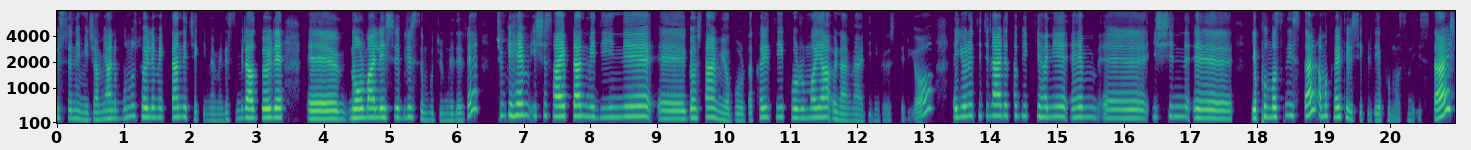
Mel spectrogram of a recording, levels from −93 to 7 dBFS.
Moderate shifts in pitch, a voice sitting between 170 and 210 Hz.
No: average, 4.0 semitones; high, 235 Hz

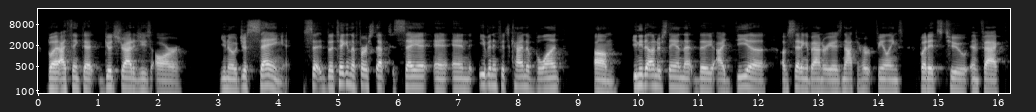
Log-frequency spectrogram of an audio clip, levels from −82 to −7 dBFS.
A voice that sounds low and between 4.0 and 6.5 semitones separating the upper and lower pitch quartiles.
No: low, 115 Hz; average, 3.3 semitones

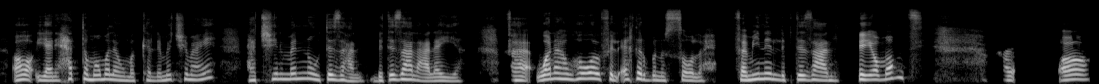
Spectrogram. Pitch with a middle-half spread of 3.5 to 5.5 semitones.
Yes: average, 4.0 semitones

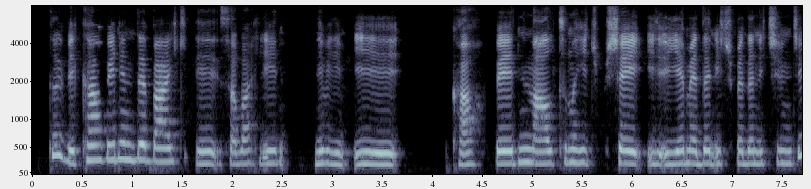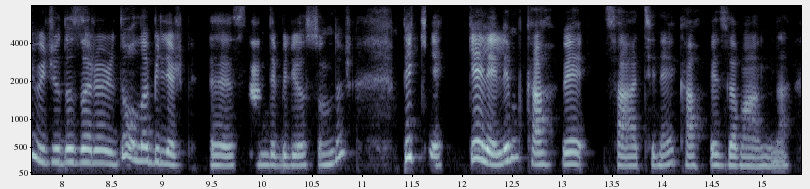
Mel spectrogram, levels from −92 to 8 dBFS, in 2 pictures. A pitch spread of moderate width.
Yes: average, 3.9 semitones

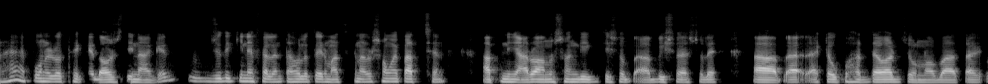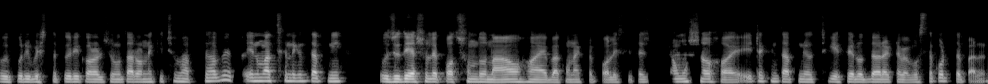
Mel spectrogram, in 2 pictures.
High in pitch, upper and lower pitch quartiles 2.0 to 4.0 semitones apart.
No: low, 120 Hz; narrow, 2.5 semitones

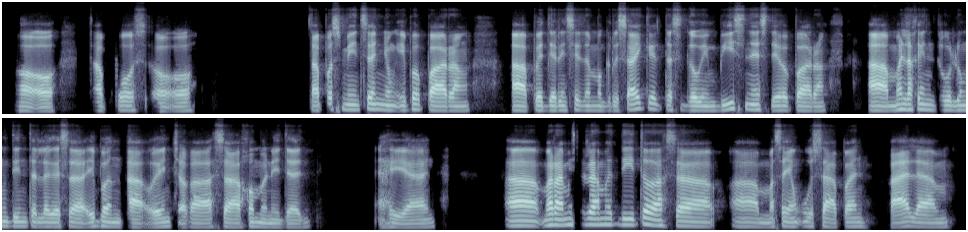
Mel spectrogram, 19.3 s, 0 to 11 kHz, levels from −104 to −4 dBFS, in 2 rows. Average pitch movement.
Yes: average, 3.1 semitones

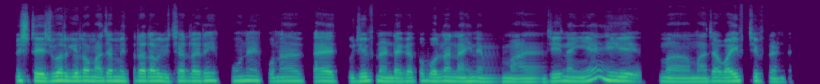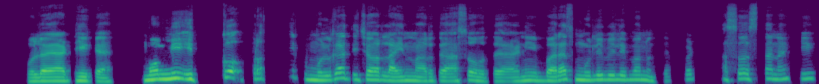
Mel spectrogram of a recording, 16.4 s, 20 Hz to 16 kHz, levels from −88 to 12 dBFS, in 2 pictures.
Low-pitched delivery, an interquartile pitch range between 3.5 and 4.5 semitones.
Yes: low, 125 Hz; average, 3.8 semitones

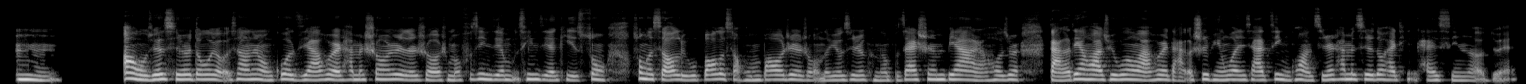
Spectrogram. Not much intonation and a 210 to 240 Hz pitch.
Yes: narrow, 2.2 semitones; high, 215 Hz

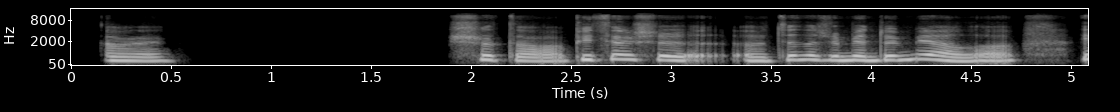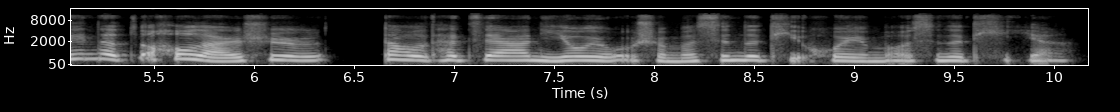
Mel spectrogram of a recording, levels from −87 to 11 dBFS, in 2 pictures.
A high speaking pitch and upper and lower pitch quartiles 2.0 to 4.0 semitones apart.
Yes: high, 230 Hz; average, 3.3 semitones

